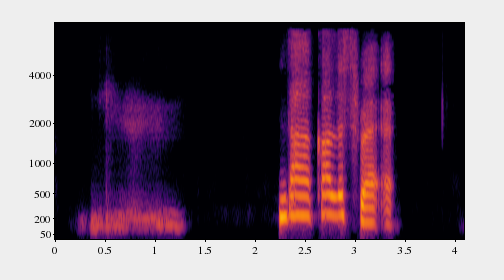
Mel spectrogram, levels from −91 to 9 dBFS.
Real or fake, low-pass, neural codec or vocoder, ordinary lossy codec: fake; 7.2 kHz; codec, 24 kHz, 0.9 kbps, DualCodec; MP3, 48 kbps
